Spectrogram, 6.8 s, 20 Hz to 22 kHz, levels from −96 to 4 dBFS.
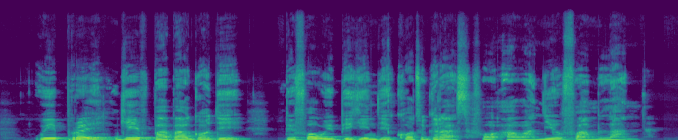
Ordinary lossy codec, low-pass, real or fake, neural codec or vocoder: none; 19.8 kHz; real; none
